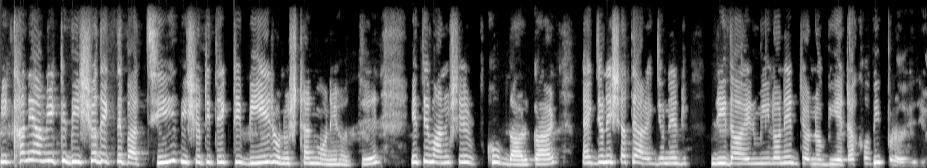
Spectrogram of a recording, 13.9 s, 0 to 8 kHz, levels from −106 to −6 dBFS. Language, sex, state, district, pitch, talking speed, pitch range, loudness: Bengali, female, West Bengal, Malda, 280 Hz, 135 wpm, 245-310 Hz, -14 LUFS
